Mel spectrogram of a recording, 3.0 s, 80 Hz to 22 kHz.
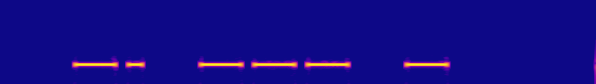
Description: Morse code, heard as a keyed tone, about 18 wpm, spaced as for 15 wpm, 1000 Hz. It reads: NOT
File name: qotdfiles / 15wpm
